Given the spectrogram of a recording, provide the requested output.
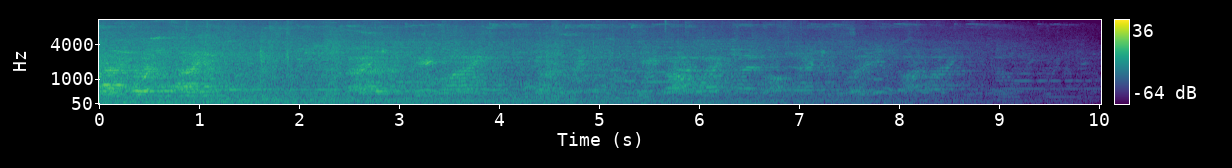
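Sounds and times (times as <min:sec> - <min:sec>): indistinct voices: 0:00.0 - 0:08.5
crowd bustle: 0:00.0 - 0:09.2.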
